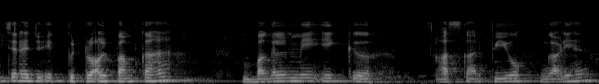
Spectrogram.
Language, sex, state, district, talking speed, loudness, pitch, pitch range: Hindi, male, Bihar, Gaya, 160 wpm, -36 LUFS, 145 Hz, 130-150 Hz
